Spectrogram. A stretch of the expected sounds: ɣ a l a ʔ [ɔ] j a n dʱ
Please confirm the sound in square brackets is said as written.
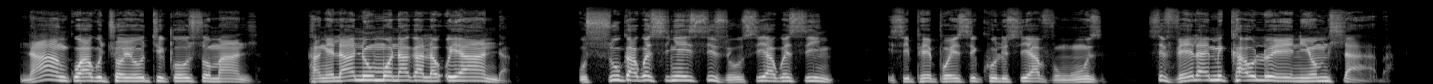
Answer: no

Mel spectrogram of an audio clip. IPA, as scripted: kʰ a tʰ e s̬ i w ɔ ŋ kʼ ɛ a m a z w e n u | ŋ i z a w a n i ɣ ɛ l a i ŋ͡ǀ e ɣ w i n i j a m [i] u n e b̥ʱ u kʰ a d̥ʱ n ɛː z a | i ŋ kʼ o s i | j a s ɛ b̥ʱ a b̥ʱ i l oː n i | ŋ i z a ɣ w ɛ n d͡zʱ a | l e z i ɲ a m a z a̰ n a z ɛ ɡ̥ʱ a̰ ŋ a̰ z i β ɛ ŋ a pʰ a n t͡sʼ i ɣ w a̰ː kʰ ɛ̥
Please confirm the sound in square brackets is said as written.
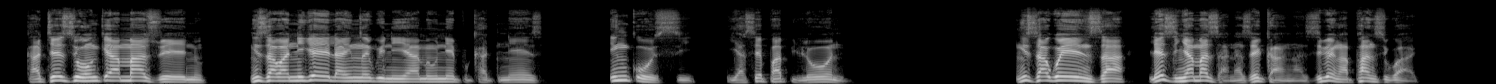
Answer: yes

